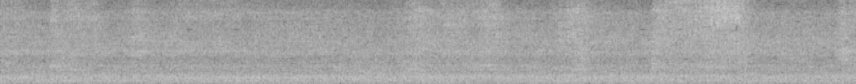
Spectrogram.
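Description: Steady rushing background noise with a low hum underneath, holding an even level throughout.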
